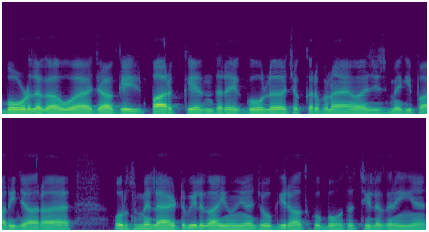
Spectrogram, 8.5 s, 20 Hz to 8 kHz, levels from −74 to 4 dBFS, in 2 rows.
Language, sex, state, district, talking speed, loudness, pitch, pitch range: Hindi, male, Chandigarh, Chandigarh, 260 wpm, -18 LUFS, 120 Hz, 120-125 Hz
